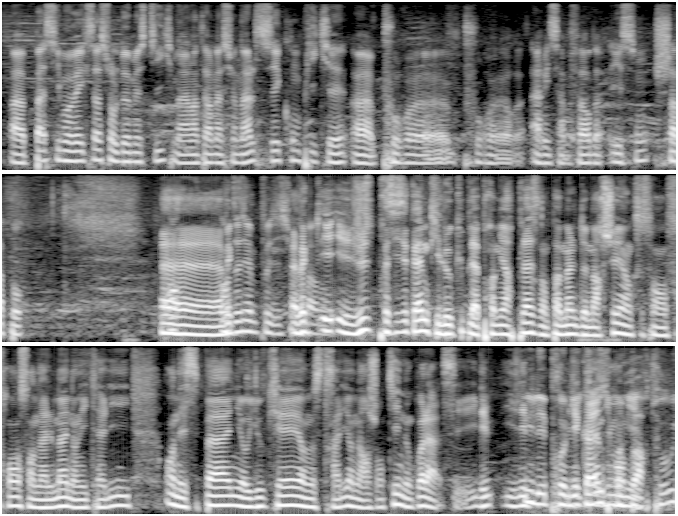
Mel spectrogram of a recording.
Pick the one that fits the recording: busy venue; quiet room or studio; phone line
busy venue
